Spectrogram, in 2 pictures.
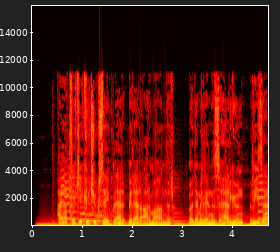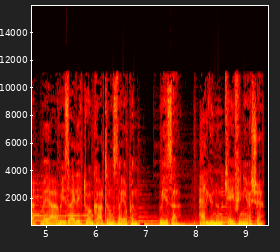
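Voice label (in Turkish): sicak samimi, seslendirme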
